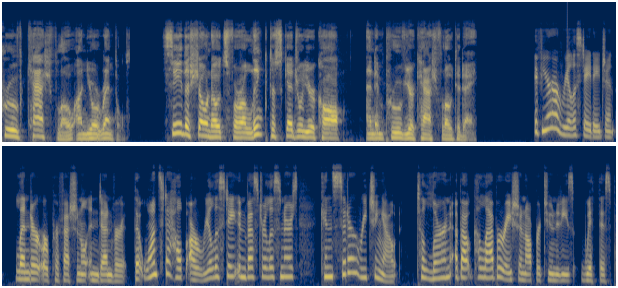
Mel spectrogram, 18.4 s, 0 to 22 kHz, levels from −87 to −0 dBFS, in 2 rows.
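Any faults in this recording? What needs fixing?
At 8.48 s, between "you're a" and "estate agent lender or", there is a single sharp snap laid over the speech: an electrical switching spike. It is a brief, hard transient, peaking around -15 dBFS, well short of full scale. The likely cause is a nearby switch, motor or static discharge arcing, with the audio cabling picking up that burst of interference. To fix it, remove the click with spectral or transient repair. To prevent it, keep recording lines away from switched loads and use balanced, properly shielded cabling.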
